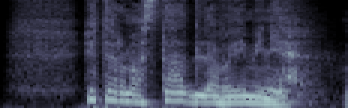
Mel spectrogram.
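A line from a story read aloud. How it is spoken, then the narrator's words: Sighing. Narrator (Russian): вздохнул Дэйв Хёрст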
